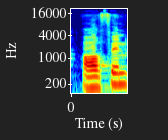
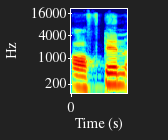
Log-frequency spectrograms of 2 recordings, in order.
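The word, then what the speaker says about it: often: ऑफन में क्या आ गया, टी आ गया। बहुत सारे बच्चे प्रोनाउंसिएशन करते वक्त में ऑफन को भी क्या पढ़ते हैं, ऑफ्टेन, ऑफ्टेन पढ़ते, उसमें कन्फ्यूजन होता है।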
